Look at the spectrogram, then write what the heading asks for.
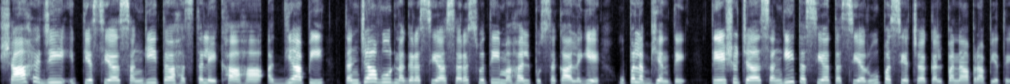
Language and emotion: Sanskrit, neutral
